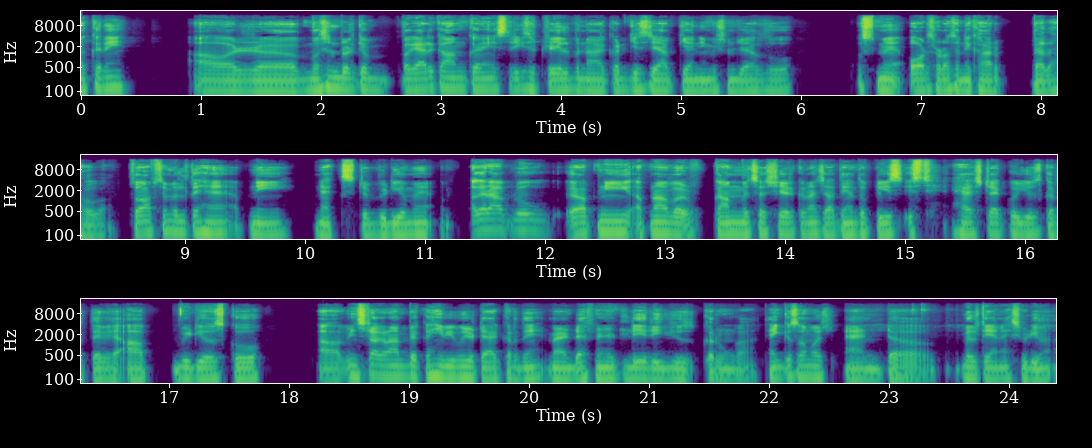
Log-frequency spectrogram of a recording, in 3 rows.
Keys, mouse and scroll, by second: 22.9 click.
